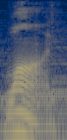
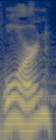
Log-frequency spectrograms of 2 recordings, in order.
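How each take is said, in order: First: The R after the vowel is dropped. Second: The R after the vowel is pronounced.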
